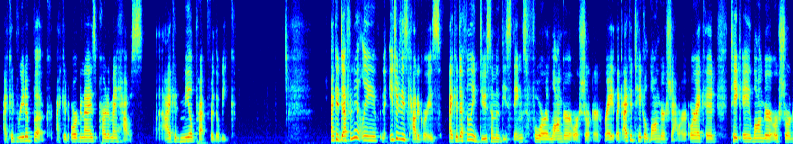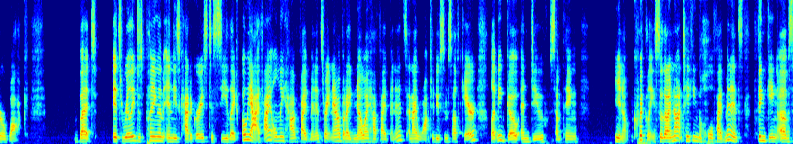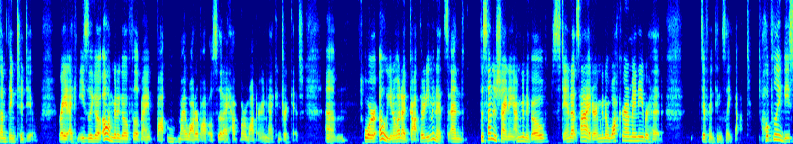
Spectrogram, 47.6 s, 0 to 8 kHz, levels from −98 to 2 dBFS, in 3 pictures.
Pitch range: 160-220 Hz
